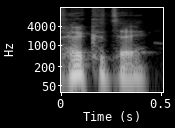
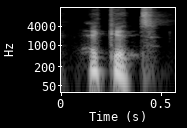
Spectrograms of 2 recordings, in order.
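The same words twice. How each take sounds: First: The word is said with three syllables. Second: The word is said with two syllables. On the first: This is the usual modern pronunciation. "instead of" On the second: This is the older theatrical pronunciation. "It was a disyllabic pronunciation, not three"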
